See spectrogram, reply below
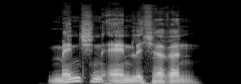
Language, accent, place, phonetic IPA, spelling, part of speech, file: German, Germany, Berlin, [ˈmɛnʃn̩ˌʔɛːnlɪçəʁən], menschenähnlicheren, adjective, De-menschenähnlicheren.ogg
- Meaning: inflection of menschenähnlich: 1. strong genitive masculine/neuter singular comparative degree 2. weak/mixed genitive/dative all-gender singular comparative degree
